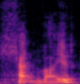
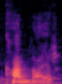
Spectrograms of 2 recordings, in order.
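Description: First: It starts with a breathy hissed ll sound. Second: It starts with a hard k-like cl sound. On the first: The speaker calls it right. "which is the way I would say this word on screen now" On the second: The speaker calls it wrong. "some people say clanfair, which I don't personally like"

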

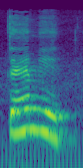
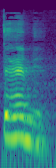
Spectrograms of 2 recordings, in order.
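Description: First: The words are said in a light, mild tone. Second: The words are said in a harsh, aggressive tone. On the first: The speaker is only slightly annoyed, like saying oops. "This is like a, oh, damn it" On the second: The speaker is really angry. "not as aggressive as when you say, damn it"

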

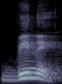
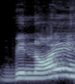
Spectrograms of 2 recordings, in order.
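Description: First: The name ends with an 'ay' sound. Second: The name ends with an 'oy' sound. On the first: The speaker calls it right. "बिने Chaudhary" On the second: The speaker calls it wrong. "तो हमें बिनोय गलत बोल रहा था फिर"

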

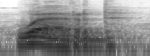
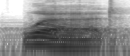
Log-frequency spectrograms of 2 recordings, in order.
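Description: First: The R sound is rolled or tapped. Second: The R sound is silent. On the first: "Let's add a Italian R" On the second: "I don't pronounce the R"

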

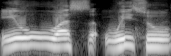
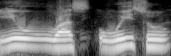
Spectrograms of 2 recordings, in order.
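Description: The two takes are said the same way.

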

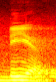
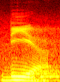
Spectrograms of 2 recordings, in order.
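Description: The two takes are said the same way.

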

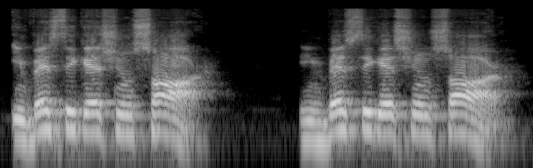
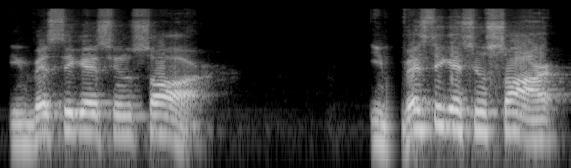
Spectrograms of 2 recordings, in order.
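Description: The two takes are said the same way.

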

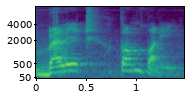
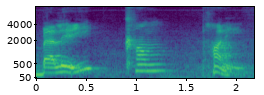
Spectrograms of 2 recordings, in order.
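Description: First: Ballet ends with a t sound. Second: Ballet ends with no t sound. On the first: The speaker calls it wrong. "এটার সঠিক উচ্চারণ ব্যালেট company না" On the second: The speaker calls it right. "এটির সঠিক উচ্চারণ হলো ব্যালেই company"

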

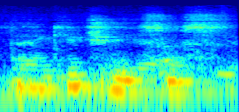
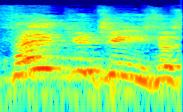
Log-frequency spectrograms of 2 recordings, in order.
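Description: First: It is said softly with little energy. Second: It is said loudly with strong energy. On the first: A weak, quiet praise when feeling low. The speaker calls it wrong. "you can't just say" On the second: A strong praise when feeling good in church. The speaker calls it right. "You got to say"

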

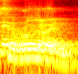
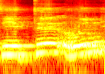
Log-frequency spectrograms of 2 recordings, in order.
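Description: First: The word is said smoothly with syllables joined. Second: The word is split with a break between syllables. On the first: The speaker calls it right. "കൂട്ടി വായിക്കുമ്പോൾ" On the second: The speaker calls it wrong. "സിത് റുൻ എന്നല്ല"

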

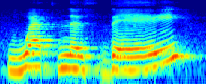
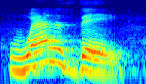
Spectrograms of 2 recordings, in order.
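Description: First: The D in the middle is pronounced. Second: The D in the middle is silent. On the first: The speaker calls it wrong. "used to pronounce it as Wednesday? That is the wrong one" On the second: The speaker calls it right. "The D has to be silent and we have to say it Wednesday"

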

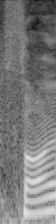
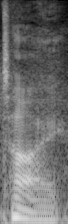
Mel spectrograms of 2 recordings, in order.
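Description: First: It starts with a 'th' sound, like 'thigh'. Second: It starts with a plain 't' sound, like 'tie'. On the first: "Is it like the part of your leg" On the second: "or is it like the thing you put around your neck?"

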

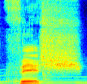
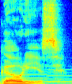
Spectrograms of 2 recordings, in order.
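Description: First: The word sounds like 'fish' with an F. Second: The word sounds like 'goaties' with a hard G. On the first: The speaker calls it right. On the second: The speaker calls it wrong.

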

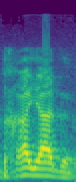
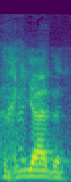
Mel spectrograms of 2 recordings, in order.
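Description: First: The name is said with an American accent. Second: The name is said with a French accent. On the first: "j'ai envie de dire Dryad ... ça fait American" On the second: "au lieu de dire Dryad"

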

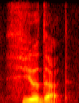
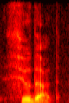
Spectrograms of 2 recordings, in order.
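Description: The two takes are said the same way.

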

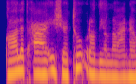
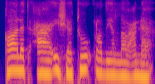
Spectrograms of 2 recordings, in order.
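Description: First: Aisha ends with a t sound before the next word. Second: The same.

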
